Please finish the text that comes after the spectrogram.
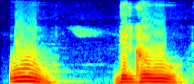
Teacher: দেখো উ উচ্চারণ করে দেখো, তোমার ঠোঁটটা কি সুন্দরভাবে গোল হয়ে যাবে, এই জন্য এটা ওষ্ঠধ্বনি।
